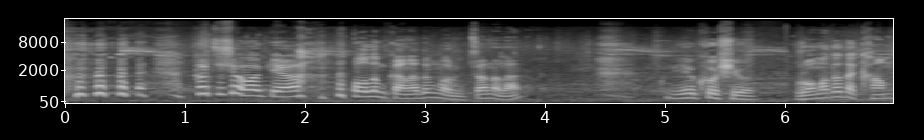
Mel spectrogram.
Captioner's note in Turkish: kahkaha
